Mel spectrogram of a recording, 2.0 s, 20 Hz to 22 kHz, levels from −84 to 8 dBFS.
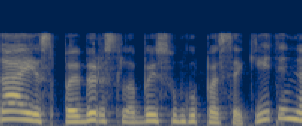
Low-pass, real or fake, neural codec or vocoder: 7.2 kHz; real; none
